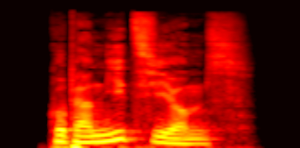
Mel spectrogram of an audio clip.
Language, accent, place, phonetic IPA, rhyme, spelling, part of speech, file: German, Germany, Berlin, [kopɛʁˈniːt͡si̯ʊms], -iːt͡si̯ʊms, Coperniciums, noun, De-Coperniciums.ogg
- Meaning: genitive singular of Copernicium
